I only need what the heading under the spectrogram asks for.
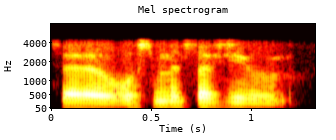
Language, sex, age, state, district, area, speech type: Hindi, male, 18-30, Rajasthan, Jodhpur, rural, conversation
